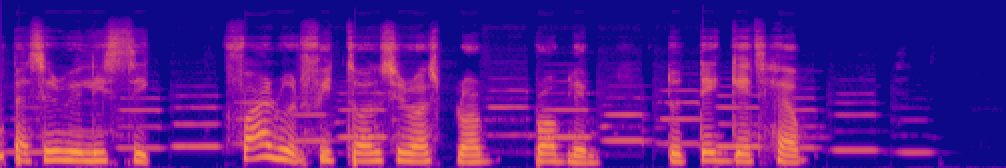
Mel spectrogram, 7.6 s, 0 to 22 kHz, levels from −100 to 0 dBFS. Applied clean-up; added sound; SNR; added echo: none; Wind instrument, woodwind instrument; 17 dB; none.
